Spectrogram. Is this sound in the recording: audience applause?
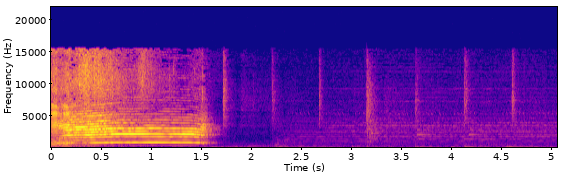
no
